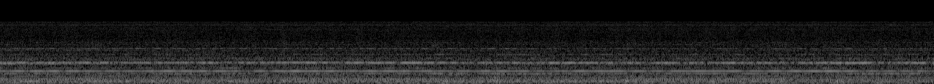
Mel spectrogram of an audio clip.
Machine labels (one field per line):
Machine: slide rail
